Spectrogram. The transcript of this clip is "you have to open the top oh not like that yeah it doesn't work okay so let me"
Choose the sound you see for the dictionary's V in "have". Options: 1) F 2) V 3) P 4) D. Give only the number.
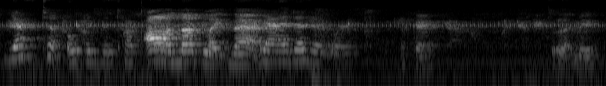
3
